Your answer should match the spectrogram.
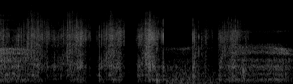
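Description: Scratchy, crackling rustles of an ear pick scraping inside an ear, coming in irregular strokes with brief pauses, fairly loud, with no talking.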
